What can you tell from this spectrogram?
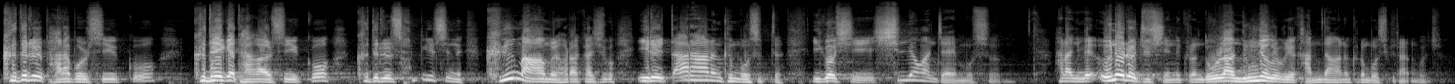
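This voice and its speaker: A man's voice: mid-range voice, lively intonation, fairly quick, gravelly. A middle-aged man preaching a sermon as a pastor, earnestly asking rhetorical questions of his congregation. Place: church sanctuary. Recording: long hall reverb.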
